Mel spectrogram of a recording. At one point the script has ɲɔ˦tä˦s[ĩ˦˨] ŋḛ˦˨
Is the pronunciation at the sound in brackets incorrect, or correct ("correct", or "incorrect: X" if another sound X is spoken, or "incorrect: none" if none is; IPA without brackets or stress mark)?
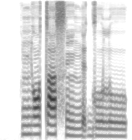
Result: incorrect: ĩ˨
